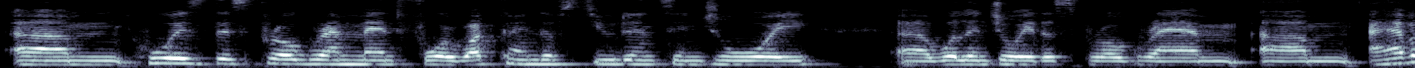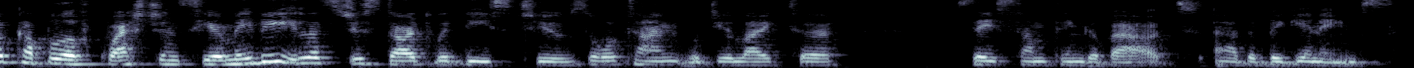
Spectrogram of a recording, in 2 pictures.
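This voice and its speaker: Woman hosting a webinar, low-ish husky voice, lots of ums and restarts, video call sound. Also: steady tone, moderate pace, a little mellow. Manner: hesitant, many fillers and restarts. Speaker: moderator, dean. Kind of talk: moderating an online webinar.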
